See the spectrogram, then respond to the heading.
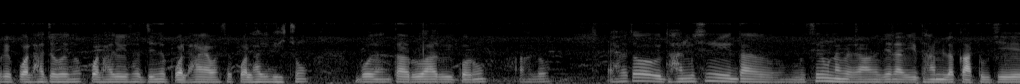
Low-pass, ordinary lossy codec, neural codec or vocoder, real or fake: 7.2 kHz; none; none; real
